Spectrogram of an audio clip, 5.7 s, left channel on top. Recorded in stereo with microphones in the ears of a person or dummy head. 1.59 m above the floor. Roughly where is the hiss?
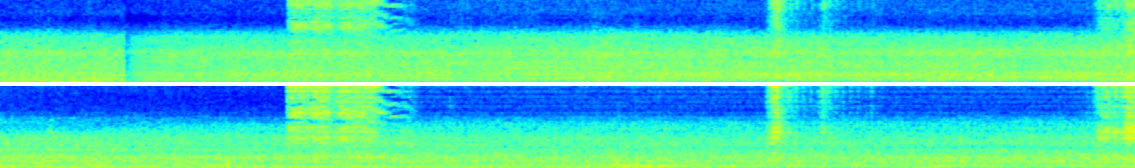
Right.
